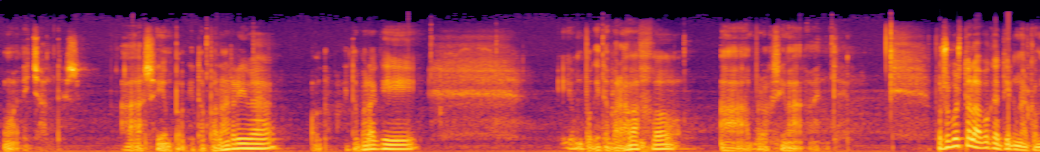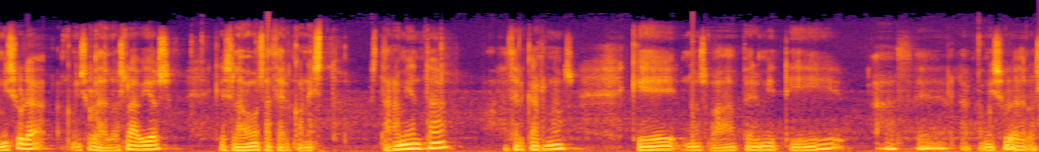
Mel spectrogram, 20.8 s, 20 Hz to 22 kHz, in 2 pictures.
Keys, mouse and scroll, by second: 3.0 click, 12.8 click, 14.9-17.1 middle drag, 17.8 click.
